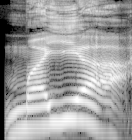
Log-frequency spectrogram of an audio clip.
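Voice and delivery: possessive roar; roaring growl. A narrator's reading. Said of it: "Рычу так громко".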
